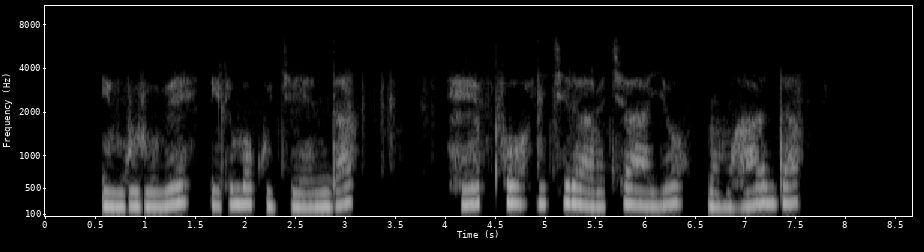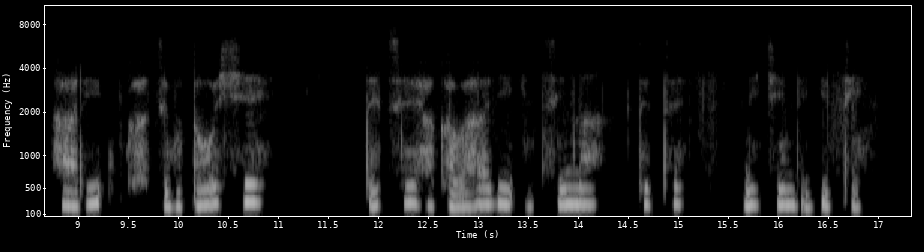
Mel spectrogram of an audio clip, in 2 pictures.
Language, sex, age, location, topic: Kinyarwanda, female, 18-24, Huye, agriculture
